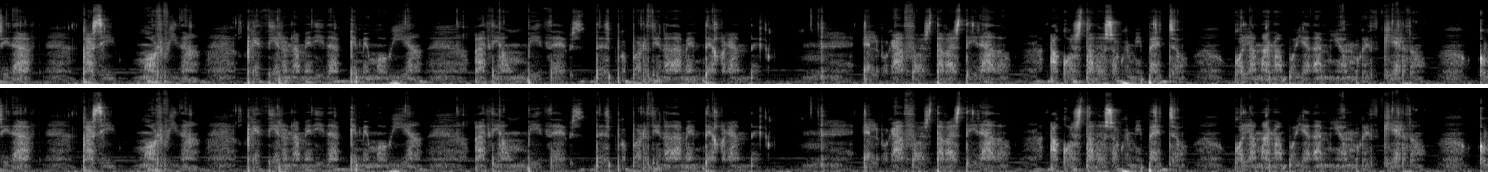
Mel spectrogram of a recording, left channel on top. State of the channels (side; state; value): both; normal; correlation 0.91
